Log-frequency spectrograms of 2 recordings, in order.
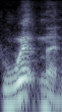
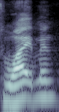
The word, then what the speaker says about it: Whiteman: yeah, I thought it was Missouri? pronounced Whitman. Yeah, no, it's Whiteman.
